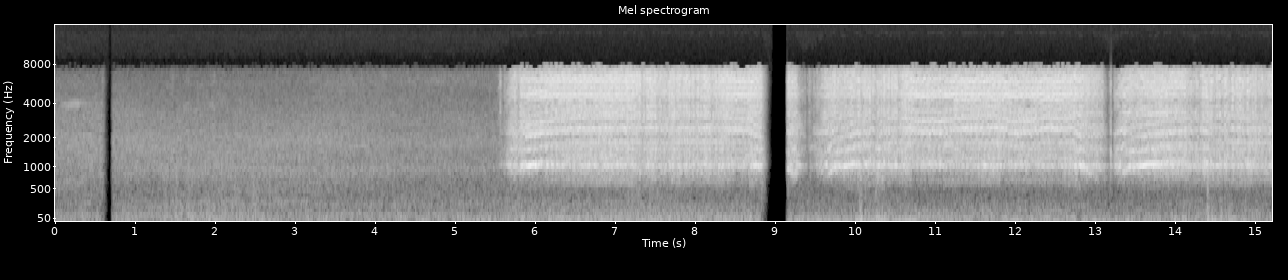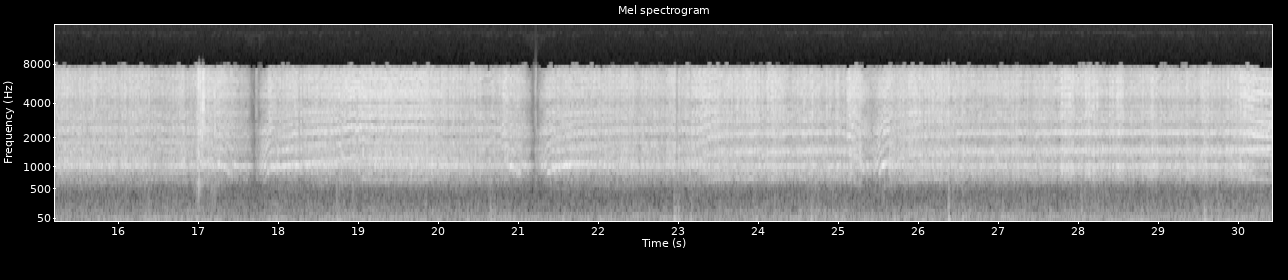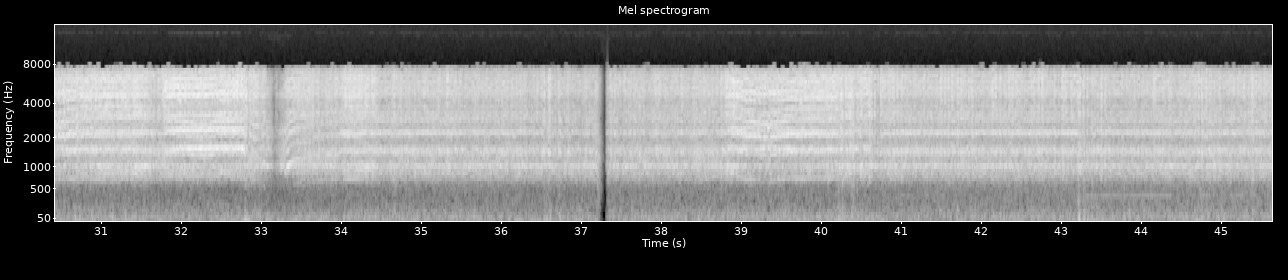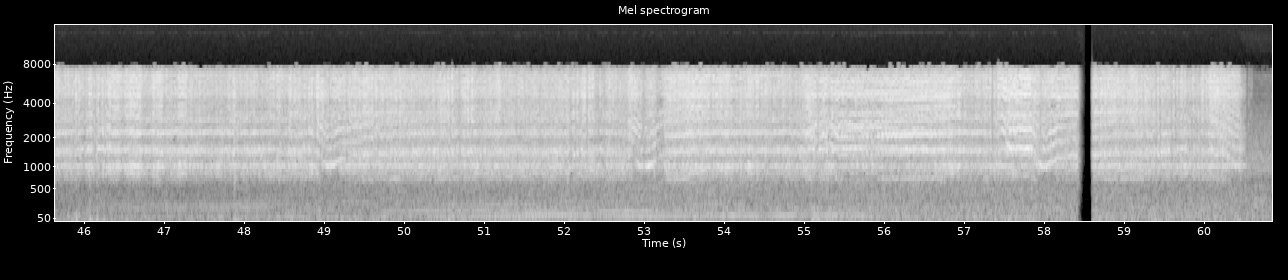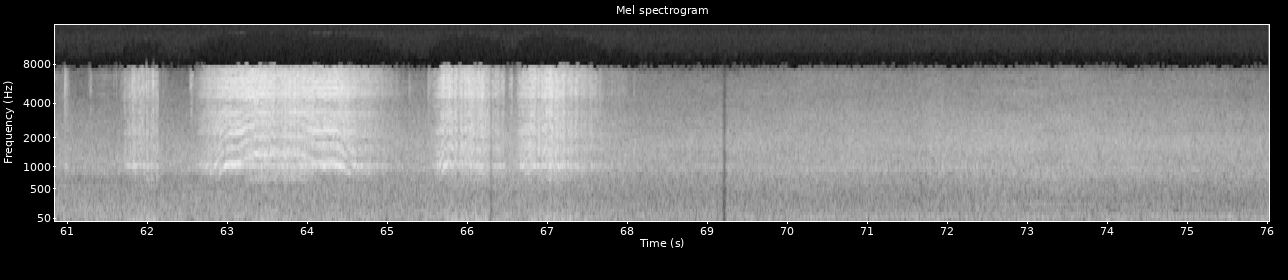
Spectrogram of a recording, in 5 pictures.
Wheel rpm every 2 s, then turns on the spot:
0, 0, 0, 80, 130, 120, 110, 130, 150, 100, 120, 130, 160, 170, 200, 200, 180, 160, 200, 200, 200, 200, 200, 200, 190, 180, 190, 180, 200, 190, 160, 20, 130, 60, 20, 0, 0, 0.
none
